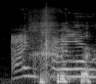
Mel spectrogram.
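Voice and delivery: squeaky high mock villain voice; Kylo Ren voice. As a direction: pitch it way up as a joke Kylo. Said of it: "that's seriously how I imagine Kylo Ren to talk".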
